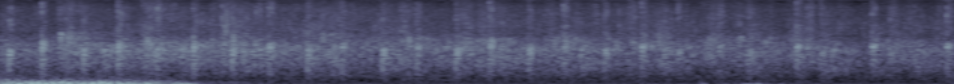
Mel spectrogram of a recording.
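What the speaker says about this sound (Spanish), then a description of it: "le rindamos un fuerte y caluroso aplauso" Moderate applause from the audience at a criminology course lecture greets the speaker, a brief louder burst at the start fading into a softer, steady patter of clapping.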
